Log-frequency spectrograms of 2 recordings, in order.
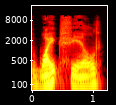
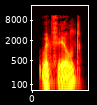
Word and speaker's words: Whitefield: it's spelled as if it is pronounced Whitefield, Whitefield, but it's pronounced Whitfield, in spite of how it's spelled.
